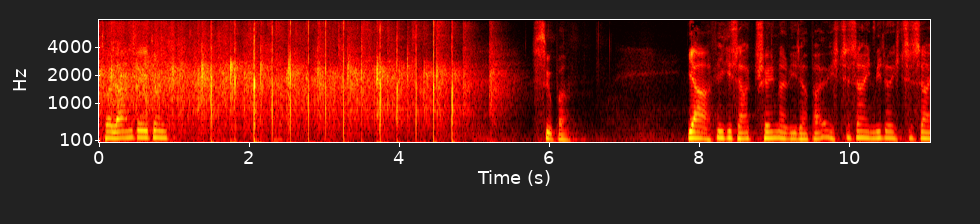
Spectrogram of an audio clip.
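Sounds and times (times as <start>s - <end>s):
speech: 0.0s - 1.1s, 6.0s - 6.4s, 7.8s - 11.0s
audience applause for the band: 0.0s - 5.5s.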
